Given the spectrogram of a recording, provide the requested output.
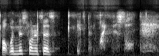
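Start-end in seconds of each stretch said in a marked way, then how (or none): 1.1-2.4 confiding, very soft, barely voiced whisper. Quoting a story line the way Percy says it: Percy's whisper. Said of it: "I'm doing this in a whisper tone".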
